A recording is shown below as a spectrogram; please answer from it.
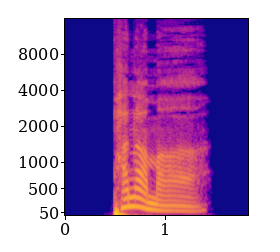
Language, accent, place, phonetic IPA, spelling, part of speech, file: German, Germany, Berlin, [ˈpanamaɐ], Panamaer, noun, De-Panamaer.ogg
- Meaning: Panamanian (male or of unspecified gender) (A person from Panama or of Panamanian descent)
